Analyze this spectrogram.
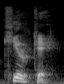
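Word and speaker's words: Circe: this is a reference to Cersei or kir as she's you know her name is supposed to be pronounced the other 33% of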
